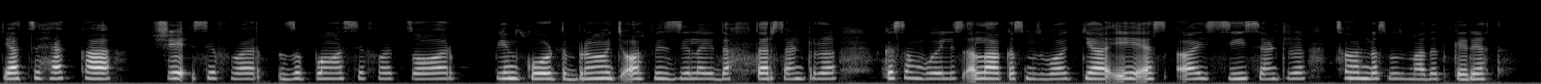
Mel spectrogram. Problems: none marked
